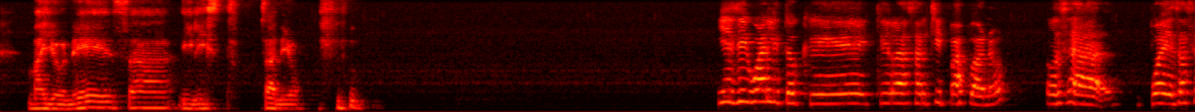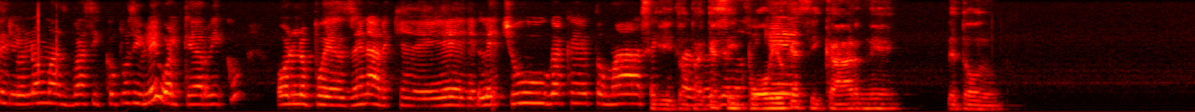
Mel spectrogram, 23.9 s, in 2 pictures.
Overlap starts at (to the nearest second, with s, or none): 18 s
